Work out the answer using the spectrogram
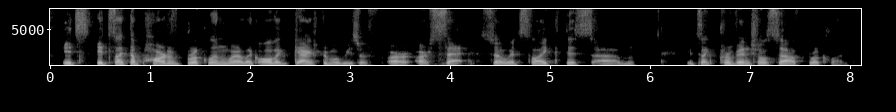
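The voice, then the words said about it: Brooklyn accent. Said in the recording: “I'm originally from Brooklyn, if you can't tell by the accent.”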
